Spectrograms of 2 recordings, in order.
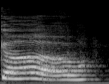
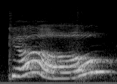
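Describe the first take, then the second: First: It is said in a serious voice. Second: It is said in a squeaky voice. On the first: "Let's read the words in a serious voice" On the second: "let's read the words using a squeaky voice"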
